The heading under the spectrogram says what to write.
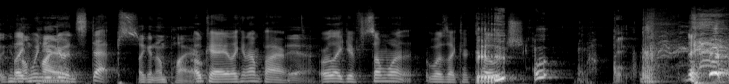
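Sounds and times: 
speech: 0.0s - 5.5s, 6.1s - 7.2s
croaky burp: 4.8s - 7.0s
laughter: 6.5s - 7.2s.

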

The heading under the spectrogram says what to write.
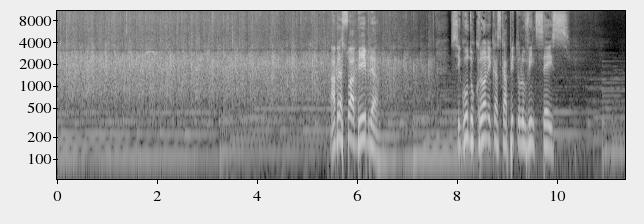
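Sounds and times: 
audience applauding loudly: 0.0s - 7.8s
sustained keyboard chords: 0.0s - 9.5s
speech: 5.5s - 6.6s, 8.0s - 10.2s.

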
